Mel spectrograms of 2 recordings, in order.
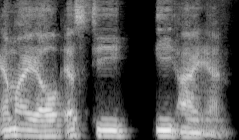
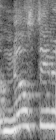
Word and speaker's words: Milstein: No, Milstein is fine. It's it's either way. It works. My mom said Milstein. My dad say, said Milstein.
